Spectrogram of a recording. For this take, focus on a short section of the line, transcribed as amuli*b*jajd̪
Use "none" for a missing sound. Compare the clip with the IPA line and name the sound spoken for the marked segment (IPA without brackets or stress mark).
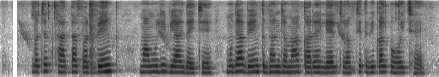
b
